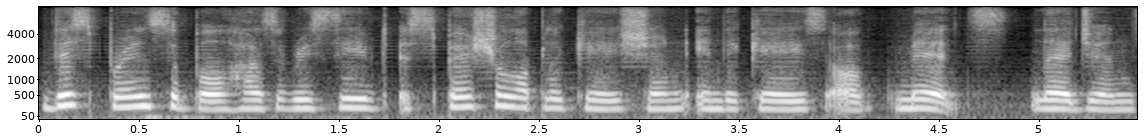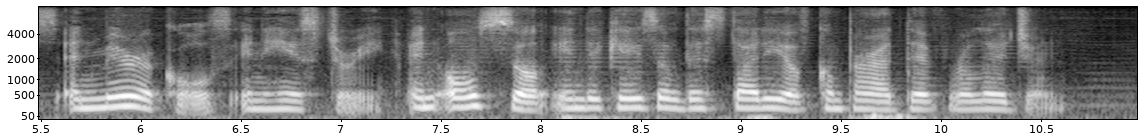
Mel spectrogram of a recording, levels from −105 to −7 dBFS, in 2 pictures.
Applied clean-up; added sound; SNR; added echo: neural separator model SepFormer DNS4.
